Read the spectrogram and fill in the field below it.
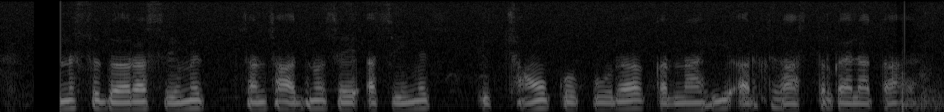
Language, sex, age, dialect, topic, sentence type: Hindi, male, 41-45, Awadhi Bundeli, banking, statement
